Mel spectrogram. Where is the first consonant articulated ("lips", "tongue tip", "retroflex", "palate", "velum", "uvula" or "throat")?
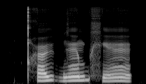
uvula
